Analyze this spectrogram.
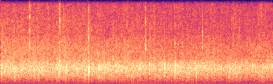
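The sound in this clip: An audience at a self-confidence seminar applauds teachers with steady, even clapping that stays at a constant level for the whole stretch.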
